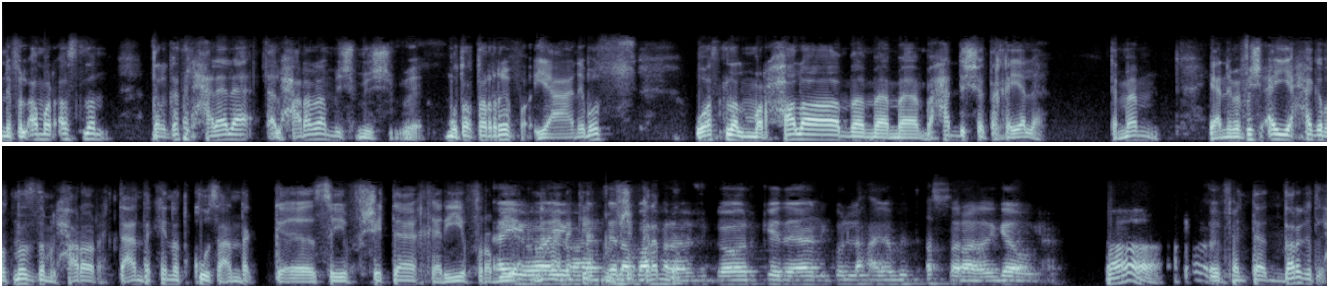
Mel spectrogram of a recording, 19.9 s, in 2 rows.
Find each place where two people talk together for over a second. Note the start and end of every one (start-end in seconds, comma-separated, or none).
13.6-15.1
